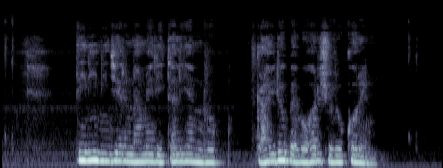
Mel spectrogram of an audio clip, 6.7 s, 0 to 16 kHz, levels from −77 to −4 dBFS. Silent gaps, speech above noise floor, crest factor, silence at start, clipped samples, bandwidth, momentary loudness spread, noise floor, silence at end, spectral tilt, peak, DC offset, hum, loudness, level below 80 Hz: none; 36 dB; 14 dB; 0.05 s; under 0.1%; 10 kHz; 17 LU; -57 dBFS; 1 s; -7 dB/octave; -8 dBFS; under 0.1%; none; -22 LUFS; -56 dBFS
